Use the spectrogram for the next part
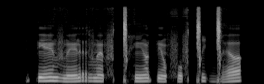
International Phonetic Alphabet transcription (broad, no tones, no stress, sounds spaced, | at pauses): pʲ ẽ v ẽ r v ɛ̃ f ǀʰ ĩ ɐ̯ pʲ ɔ̃ f ʊ f ǀ i ɡ͡ǀ ɛ ɐ̯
